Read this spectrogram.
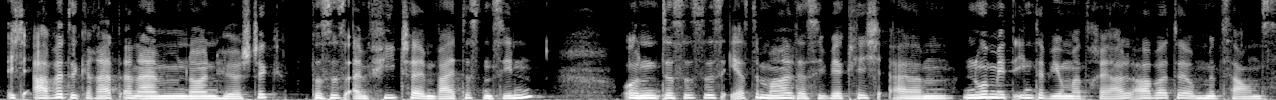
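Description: An Austrian German woman talks as a podcast guest in a slightly low voice. She thinks aloud and reaches for her words as she answers. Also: fairly even intonation, moderate pace, a little mellow. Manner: thoughtful, searching for words, with restarts. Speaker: writer and artist, guest. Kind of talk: conversational interview answers.

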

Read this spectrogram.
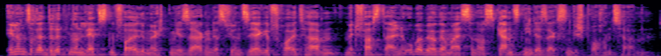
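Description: A man's voice: medium pitch, animated, fast. A man hosting a podcast, reading scripted introductions and putting questions to his guests. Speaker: podcast host.

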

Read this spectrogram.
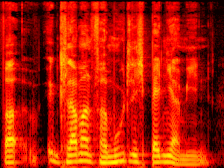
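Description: A man's voice: mid-range voice, expressive, normal speed, mellow. A man of around forty co-hosting a podcast in casual chat, telling stories in a teasing, mock-indignant way. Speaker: podcast co-host.

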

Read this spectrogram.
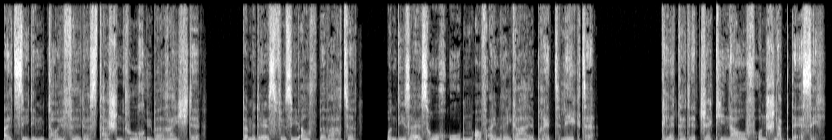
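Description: Low breathy guy reading a bedtime fairy tale, really slow, dramatic audiobook narrator. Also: expressive, dark tone, no echo, clean studio sound. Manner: measured, dramatic storytelling.

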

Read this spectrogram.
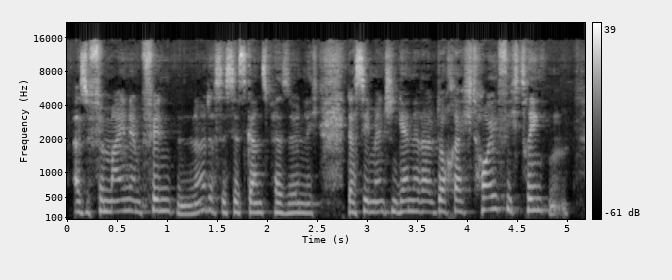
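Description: Brief: New York-born woman, English native, talking in German, husky tone, candid and reflective, quick to laugh. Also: mid-range voice, fairly even intonation, a little mellow. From New York, USA. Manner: frank, reflective, laughs easily. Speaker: interview guest. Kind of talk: candid personal interview.

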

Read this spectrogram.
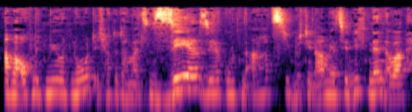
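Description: A woman in her sixties, born in Berlin, recounts her life in a calm, matter-of-fact way. Her voice sits in a middle range. The room gives it a noticeable echo. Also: mid-range voice, brisk. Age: 60s. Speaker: guest, author and retired nurse. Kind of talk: personal life story in conversation. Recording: roomy echo.

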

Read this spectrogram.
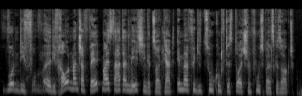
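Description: A man banters casually on a podcast in a joking way. His voice sits slightly high and has a bright, forceful edge. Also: a little fast, breathy edge. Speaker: podcast speaker. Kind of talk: casual group chat.

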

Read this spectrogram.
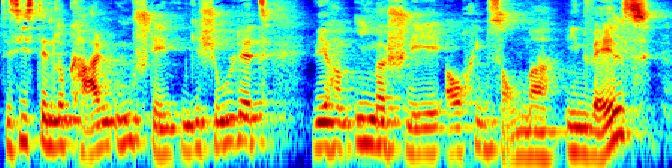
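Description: A man with an Upper Austrian accent, a lawyer speaking live to an audience, making dry joking asides that trail off low. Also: normal speed, a little mellow. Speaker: lawyer and comedy panelist. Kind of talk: live stage talk with jokes. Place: university hall before a live audience. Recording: echoey room.

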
